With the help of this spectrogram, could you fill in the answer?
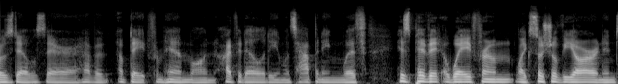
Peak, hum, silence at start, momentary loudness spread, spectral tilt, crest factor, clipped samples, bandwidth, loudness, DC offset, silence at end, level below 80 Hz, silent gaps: -2 dBFS; none; 0 s; 9 LU; -5 dB/octave; 18 dB; under 0.1%; 15 kHz; -21 LUFS; under 0.1%; 0 s; -44 dBFS; none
